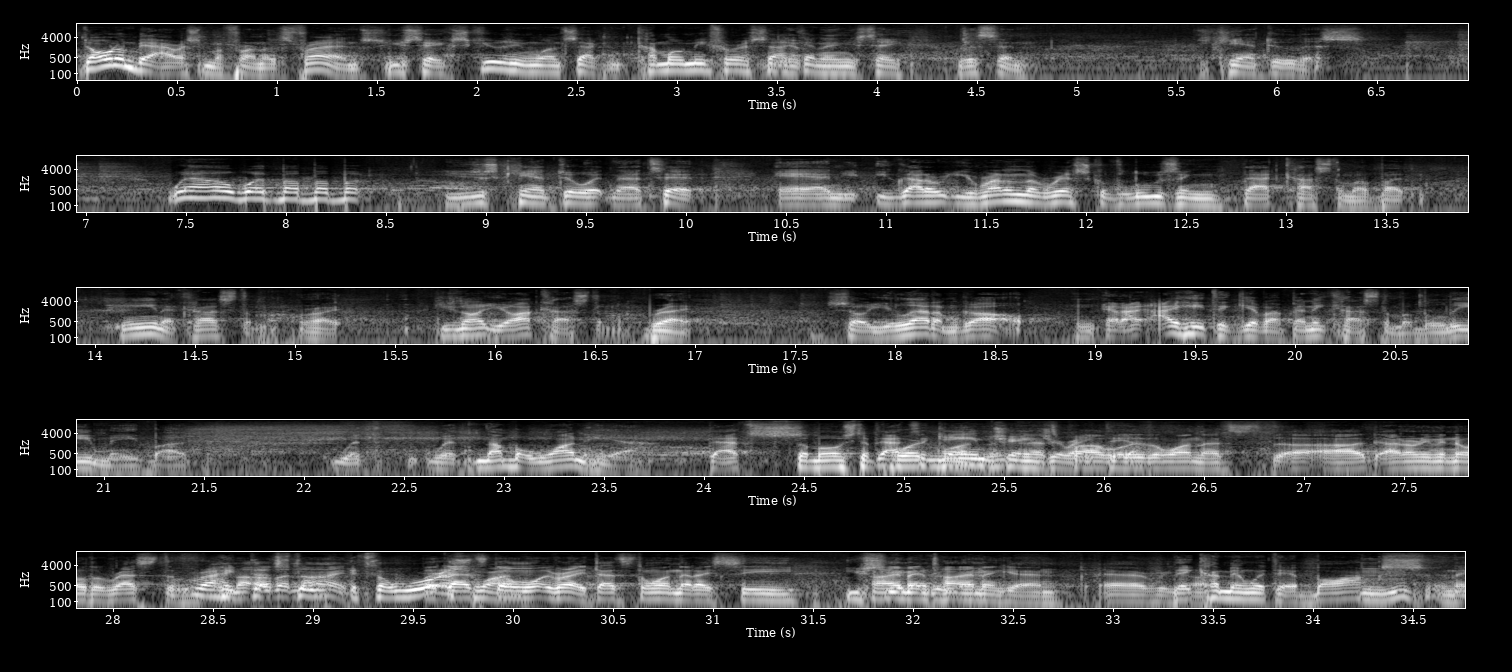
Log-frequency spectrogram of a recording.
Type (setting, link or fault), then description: setting, live audience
